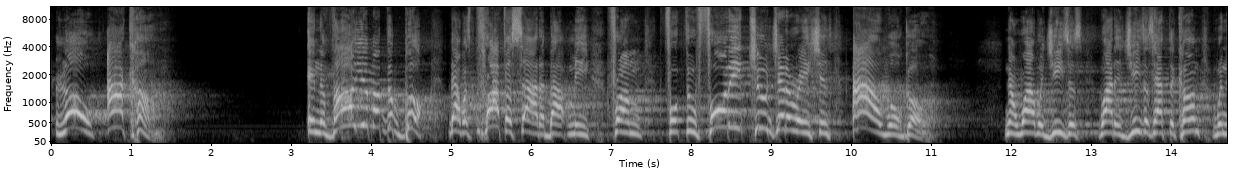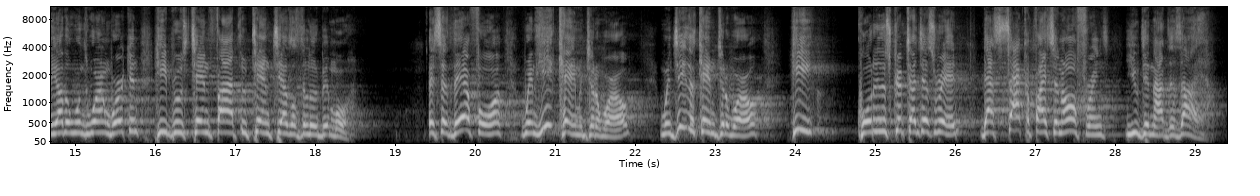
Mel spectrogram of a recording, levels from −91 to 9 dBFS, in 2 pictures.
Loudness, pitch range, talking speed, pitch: -23 LUFS, 235-290 Hz, 160 wpm, 265 Hz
